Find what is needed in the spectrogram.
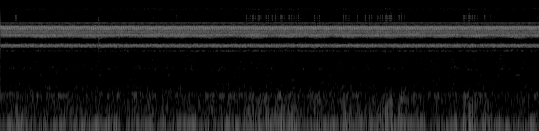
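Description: Faint, steady chorus of crickets trilling without a break, high-pitched.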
